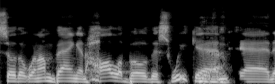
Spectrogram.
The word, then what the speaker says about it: Hollabaugh: that when I'm banging Hollow Beau this weekend and everybody thinks it's hollabaugh because it's spelled b-a-u-g-h kenflo you're the last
